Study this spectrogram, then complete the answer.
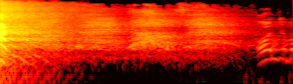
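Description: A crowd at a religious gathering, answering a speaker's call, shouts a slogan back in one loud surge that trails off into a reverberant roar, and a voice starts speaking right at the end.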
